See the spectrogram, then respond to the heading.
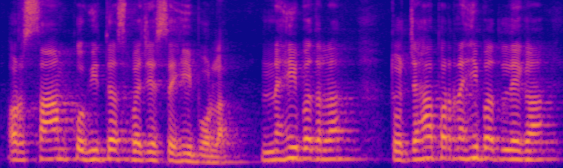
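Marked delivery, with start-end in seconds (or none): none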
